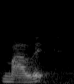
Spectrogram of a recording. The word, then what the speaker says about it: Smollett: Is that how you pronounce it? Smollett? Smollett? – Smollett. Yeah. – Is it? – Yeah. – Is it Jussie Smollett? Smollett? I don't know. – It's Jussie. Jussie Smollett.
